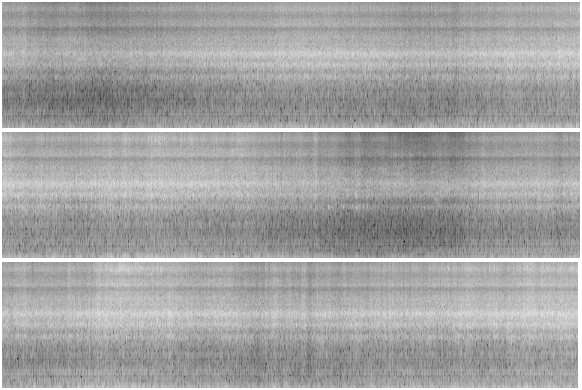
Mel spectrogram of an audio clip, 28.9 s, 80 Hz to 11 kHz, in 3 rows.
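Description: BMW R1200GS boxer-twin engine running while riding, its note rising and falling as the rider eases off and accelerates through the bends, with rushing wind noise over the camera.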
